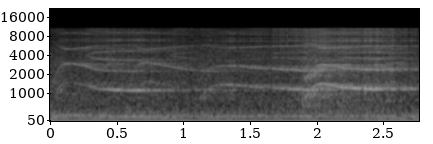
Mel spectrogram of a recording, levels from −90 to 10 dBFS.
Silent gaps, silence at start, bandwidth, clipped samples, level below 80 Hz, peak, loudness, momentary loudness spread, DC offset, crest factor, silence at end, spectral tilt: none; 0 s; 11 kHz; under 0.1%; -60 dBFS; -22 dBFS; -36 LUFS; 10 LU; 0.4%; 16 dB; 0 s; -2 dB/octave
